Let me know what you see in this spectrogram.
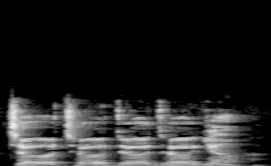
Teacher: आपकी जीभ तालु पर टकराती है।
